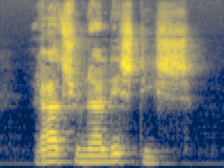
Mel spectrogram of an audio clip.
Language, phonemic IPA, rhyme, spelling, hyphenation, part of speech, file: Dutch, /ˌraː.(t)ʃoː.naːˈlɪs.tis/, -ɪstis, rationalistisch, ra‧ti‧o‧na‧lis‧tisch, adjective, Nl-rationalistisch.ogg
- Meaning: rationalist (according to rationalism, in the manner of rationalists)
